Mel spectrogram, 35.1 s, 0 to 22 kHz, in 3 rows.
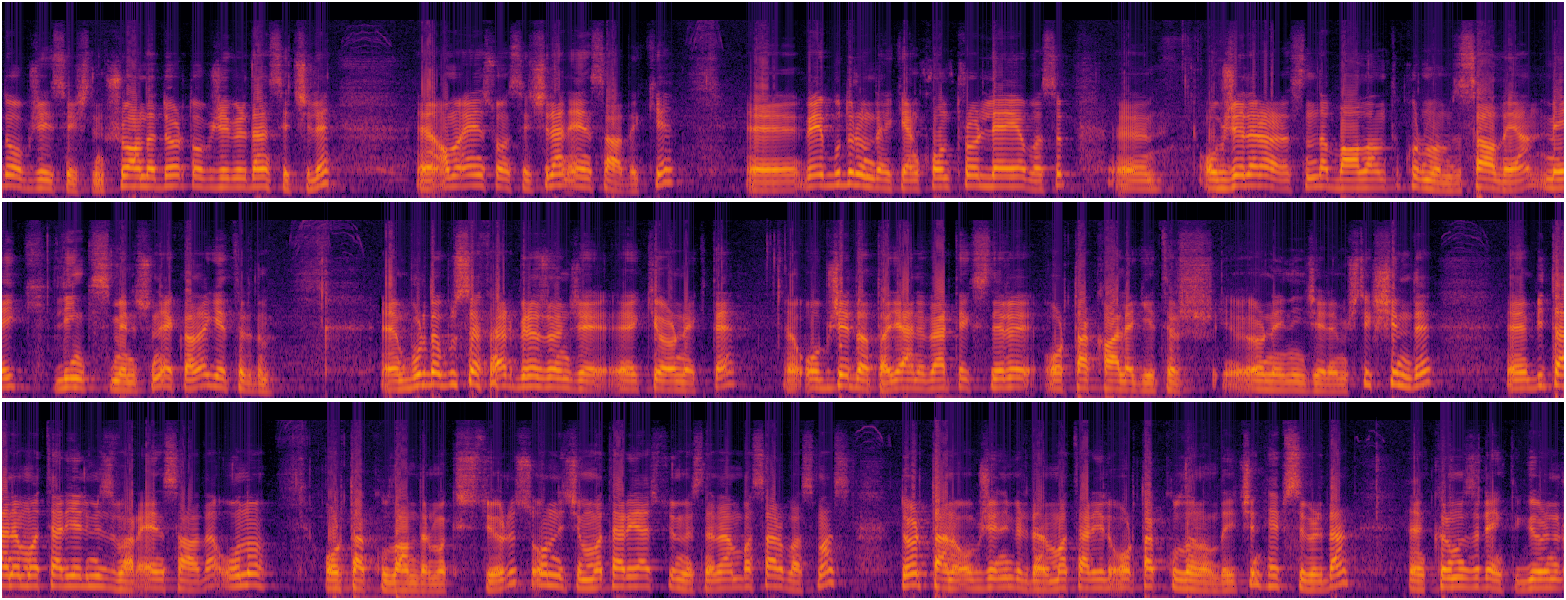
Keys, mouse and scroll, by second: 7.4 ctrl+l, 29.2-35.1 middle drag.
